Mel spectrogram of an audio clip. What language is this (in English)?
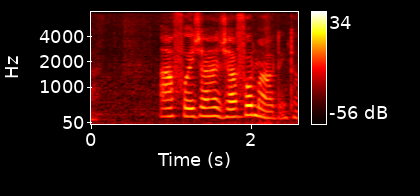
Portuguese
